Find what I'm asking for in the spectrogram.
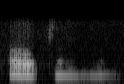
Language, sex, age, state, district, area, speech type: Telugu, female, 18-30, Telangana, Mancherial, rural, conversation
